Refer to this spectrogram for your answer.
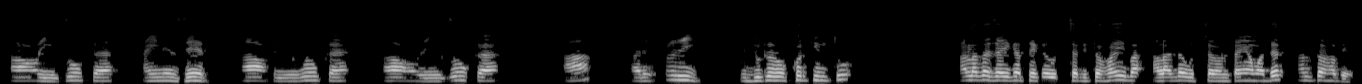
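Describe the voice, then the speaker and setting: A man's voice: high voice, no room sound. A man teaching Quran reading, patiently spelling out syllables and repeating each word several times. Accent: Bangladeshi Bengali. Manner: patient, syllable-by-syllable drilling with repetitions. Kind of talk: spelling and recitation lesson. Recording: dull, lo-fi sound.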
